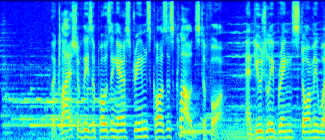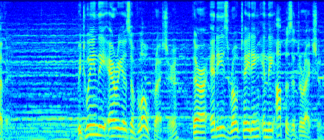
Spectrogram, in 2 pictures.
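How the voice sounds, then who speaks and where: A man narrating an animated science film in a scripted, theatrical storytelling style. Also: mid-range voice, measured pace. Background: music.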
